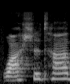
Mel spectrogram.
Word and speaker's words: Washita: I work at, actually, it's called Washita Battlefield. Washita is the Hollywood pronunciation of my wonderful park.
